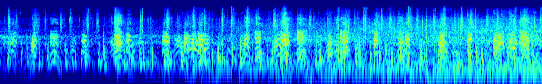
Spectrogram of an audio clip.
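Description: Faint soundscape of many animals calling in short, overlapping calls, building slowly in level.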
